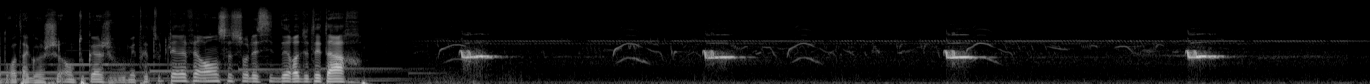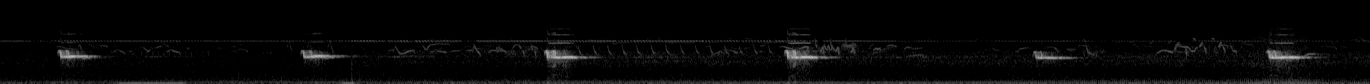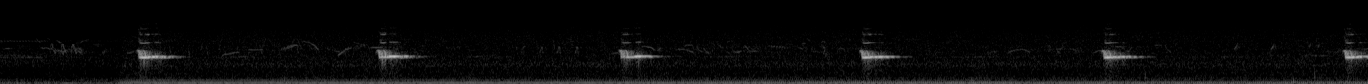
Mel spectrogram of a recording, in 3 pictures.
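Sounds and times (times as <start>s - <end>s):
speech: 0.0s - 3.7s
faint night ambience: 0.0s - 41.0s
Eurasian scops owl whistled call: 4.3s - 5.1s, 6.1s - 8.3s, 9.4s - 10.0s, 14.3s - 14.7s, 16.7s - 17.1s, 19.1s - 19.7s, 24.0s - 24.5s, 26.4s - 26.9s, 28.7s - 29.2s, 31.2s - 31.7s, 33.5s - 34.2s, 36.0s - 36.5s, 38.4s - 38.9s, 40.8s - 41.0s
high insect drone: 4.4s - 41.0s.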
